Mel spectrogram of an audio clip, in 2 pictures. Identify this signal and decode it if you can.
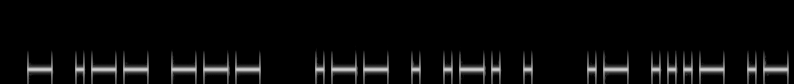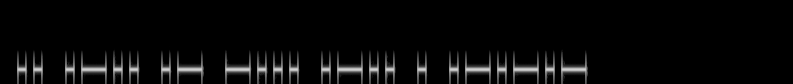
Morse code, heard as a keyed tone, about 15 wpm, 700 Hz. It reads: TWO WERE AVAILABLE.
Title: Sentences from Top 1100 Words 15wpm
